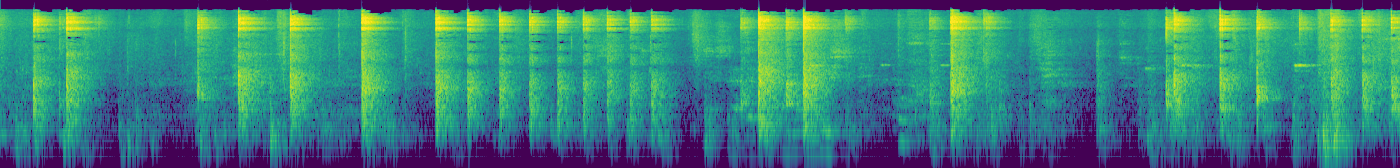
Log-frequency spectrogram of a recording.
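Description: Table tennis ball clicking off bats and the table top in a rally, one sharp, hollow tick about every half second to second.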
